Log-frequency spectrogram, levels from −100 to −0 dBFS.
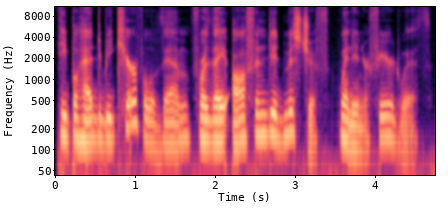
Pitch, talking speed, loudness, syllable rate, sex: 145 Hz, 190 wpm, -17 LUFS, 5.1 syllables/s, female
